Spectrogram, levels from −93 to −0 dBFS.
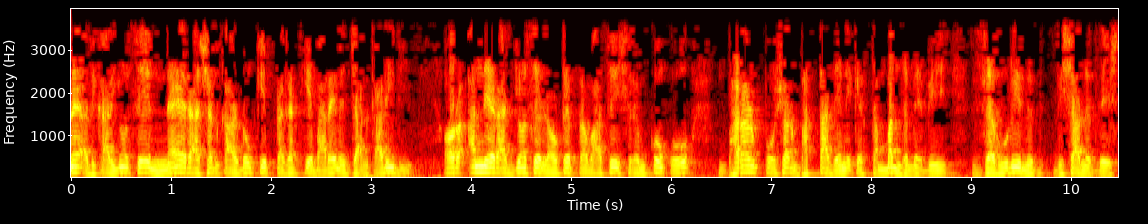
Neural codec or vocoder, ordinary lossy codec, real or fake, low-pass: none; none; real; 3.6 kHz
